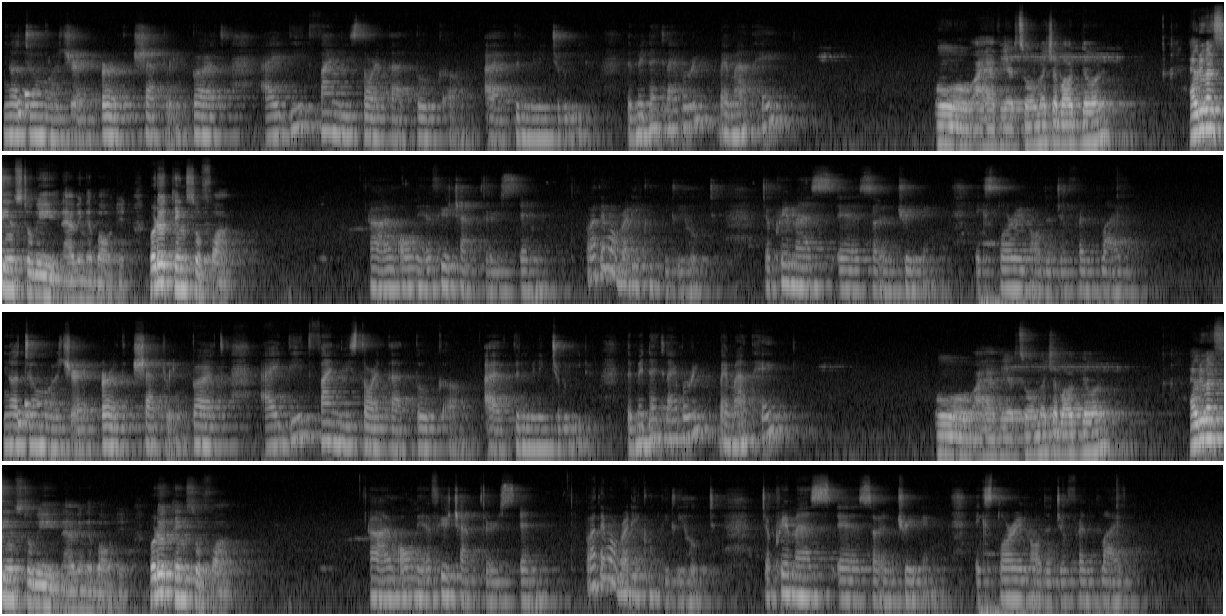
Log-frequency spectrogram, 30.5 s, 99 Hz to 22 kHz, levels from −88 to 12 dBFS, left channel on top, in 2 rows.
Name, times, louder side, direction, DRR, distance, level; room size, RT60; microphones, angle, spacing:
voice 1, 0.0-9.7 19.7-22.1 22.6-24.0 24.3-29.3, right 1 dB, 55° right, 5 dB, 1.3 m, -36 dB
voice 2, 11.7-14.0 14.8-18.1, left 2 dB, 40° left, 10 dB, 0.6 m, -27 dB
11.0 x 9.7 x 7.8 m, 1.5 s
head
